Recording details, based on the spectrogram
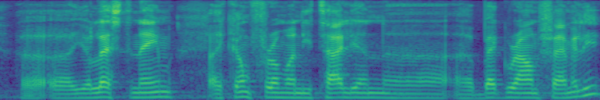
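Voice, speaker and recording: A man of medium pitch talks at a moderate pace with fairly even intonation. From Brazil, São Paulo. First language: Portuguese. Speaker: chef. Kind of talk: interview. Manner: halting, many fillers and repetitions.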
